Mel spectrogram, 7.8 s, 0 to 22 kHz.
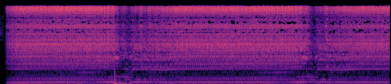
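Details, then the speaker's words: Cooling fan in a Mydel MP304 Mark II amateur-radio power supply, kicking in during an FT8 transmit and recorded on a mobile phone: harsh, rattly buzzing drone that wavers as it runs. Worn, unbalanced fan that sounds horrendous and is being replaced. "But when I did, the fan kicked in on the power supply and it sounded absolutely horrendous."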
